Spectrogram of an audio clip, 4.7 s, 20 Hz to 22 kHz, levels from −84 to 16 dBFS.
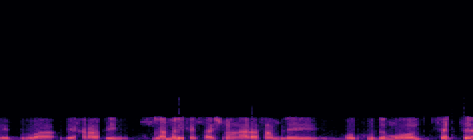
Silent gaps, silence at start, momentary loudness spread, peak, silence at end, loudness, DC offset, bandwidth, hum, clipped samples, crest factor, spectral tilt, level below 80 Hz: none; 0 s; 7 LU; -10 dBFS; 0 s; -28 LUFS; under 0.1%; 3.9 kHz; none; under 0.1%; 18 dB; -7.5 dB/octave; -78 dBFS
